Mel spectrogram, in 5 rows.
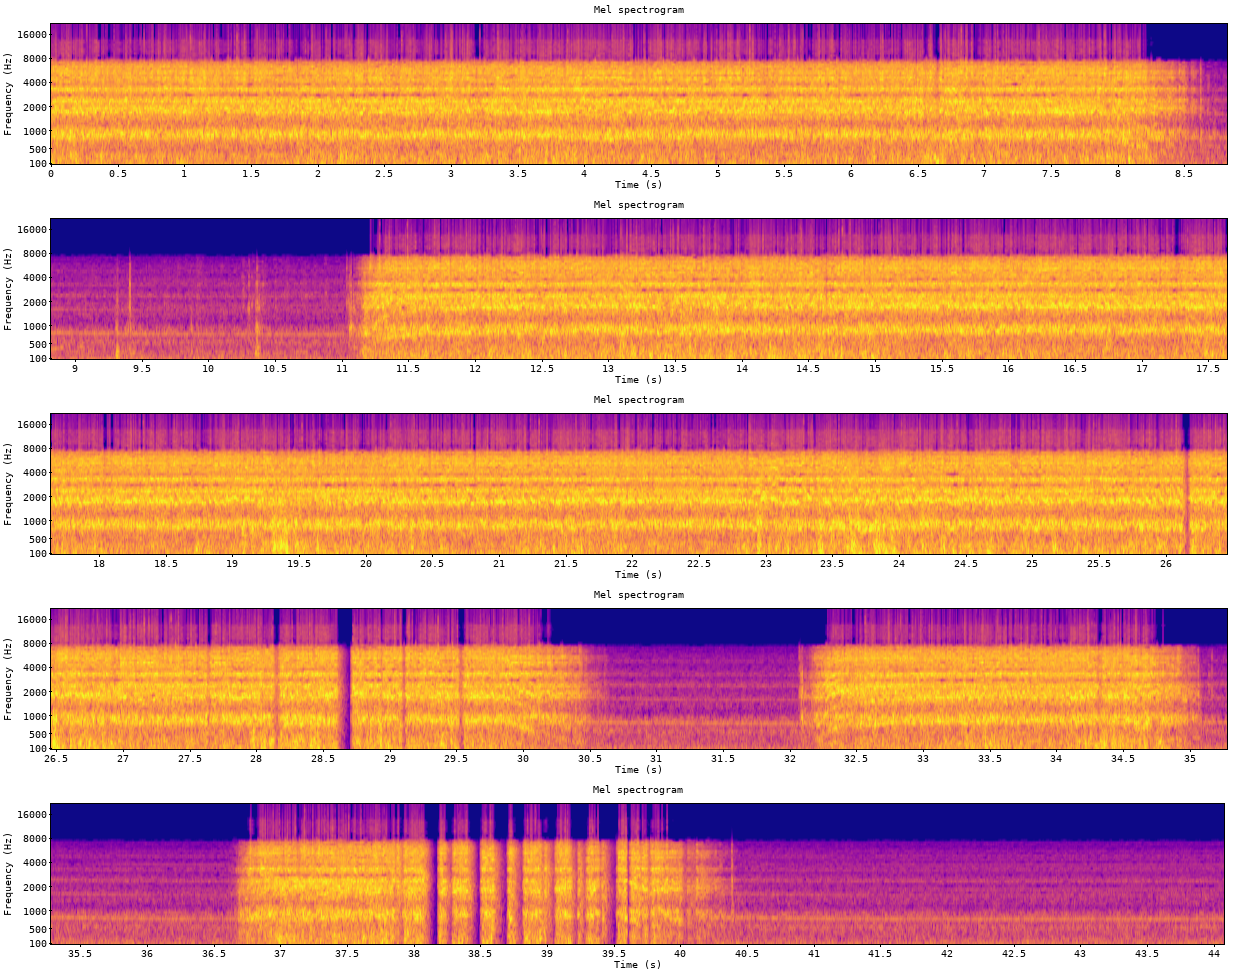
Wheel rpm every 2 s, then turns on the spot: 230, 230, 230, 230, 40, 50, 220, 230, 240, 230, 230, 230, 230, 220, 230, 30, 170, 90, 100, 220, 20, 0.
none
